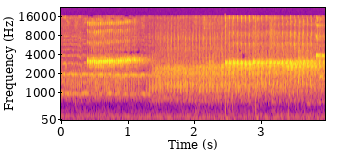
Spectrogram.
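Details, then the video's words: Waterslager canaries grouped in combinations for song training. A sustained pure whistle gives way to a long, rolling, bubbling trill, then a steady pulsed tour repeated rapidly, with a faint low hum beneath. "Modifying variables for the waterslager canaries on their song training."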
